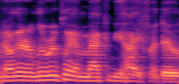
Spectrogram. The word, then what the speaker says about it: Maccabi Haifa: PSG beat Maccabi Haifa 7-2.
